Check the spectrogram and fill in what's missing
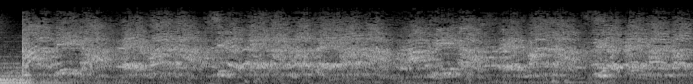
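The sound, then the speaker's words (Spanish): A large crowd chants and shouts together at an 8 March street protest in Bogotá, at a loud, steady level, voices merging into a dense roar with rhythmic surges every second or so. “Ciudad de México, Santiago de Chile o Bogotá, de donde era este sonido, han sido escenario de algunas de las mayores protestas.”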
